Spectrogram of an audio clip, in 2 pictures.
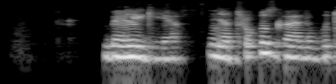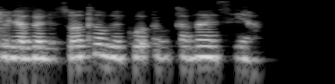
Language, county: Lithuanian, Vilnius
